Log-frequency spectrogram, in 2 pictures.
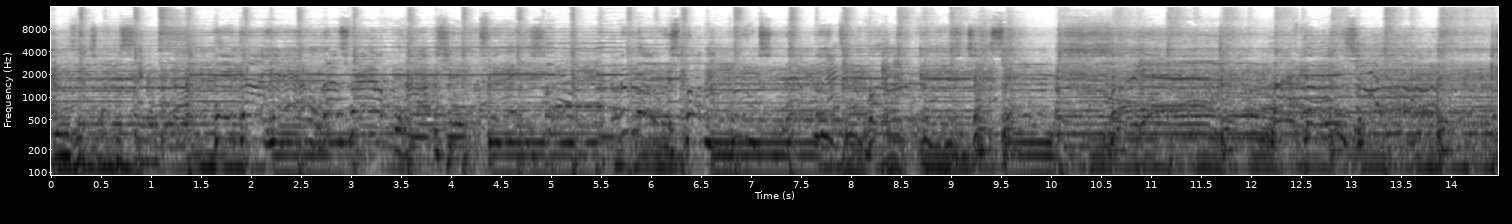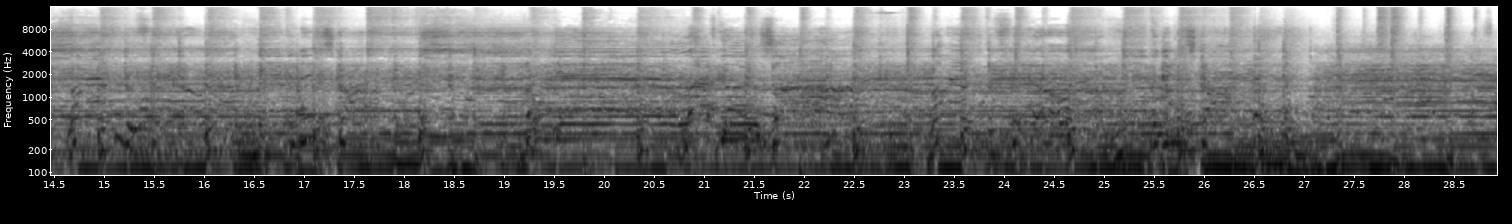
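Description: Live rock and roll band playing, with a man singing lead into a microphone over electric guitar and drums.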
